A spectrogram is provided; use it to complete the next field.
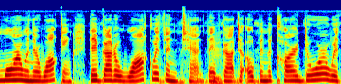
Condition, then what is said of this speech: Cleft palate. I really have to concentrate on making my speech clear enough.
